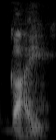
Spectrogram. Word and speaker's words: chi: अब mole fraction के लिए एक स्पेशल सिंबल भी होता है, दैट इज कॉल्ड काई, CHI। ये काई जो है उसको प्रोनाउंस करने के लिए हम वर्ड यूज करते हैं, और इसको जो डिनोट करते हैं इट्स अ लैटिन लेटर।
